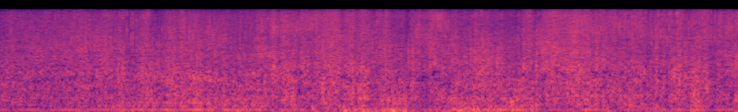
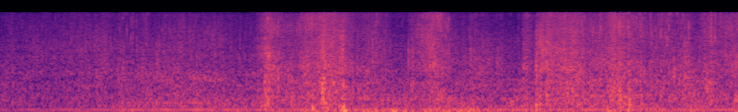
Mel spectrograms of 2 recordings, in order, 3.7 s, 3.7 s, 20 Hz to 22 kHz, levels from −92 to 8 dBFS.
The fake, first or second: first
